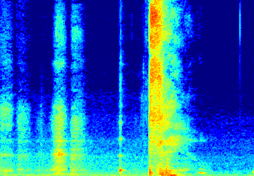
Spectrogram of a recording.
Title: Holdbacks, "I'm not gonna sneeze", nose blowing, talking. (F)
